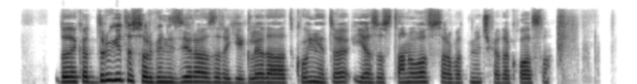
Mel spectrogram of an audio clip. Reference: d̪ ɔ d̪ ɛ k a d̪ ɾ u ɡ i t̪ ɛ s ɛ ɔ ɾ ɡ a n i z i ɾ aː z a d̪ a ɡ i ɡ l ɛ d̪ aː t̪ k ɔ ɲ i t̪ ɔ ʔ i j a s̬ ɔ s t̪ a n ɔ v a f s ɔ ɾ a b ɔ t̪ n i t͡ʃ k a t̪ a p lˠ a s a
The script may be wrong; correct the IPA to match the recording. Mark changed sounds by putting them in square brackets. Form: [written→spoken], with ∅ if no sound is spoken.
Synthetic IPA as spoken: d̪ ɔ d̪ ɛ k a d̪ ɾ u ɡ i t̪ ɛ s ɛ ɔ ɾ ɡ a n i z i ɾ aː z a d̪ a ɡ i ɡ l ɛ d̪ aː t̪ k ɔ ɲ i t̪ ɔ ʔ i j a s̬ ɔ s t̪ a n [ɔ→u] v a f s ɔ ɾ a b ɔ t̪ n i t͡ʃ k a t̪ a [p→k] lˠ a s a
